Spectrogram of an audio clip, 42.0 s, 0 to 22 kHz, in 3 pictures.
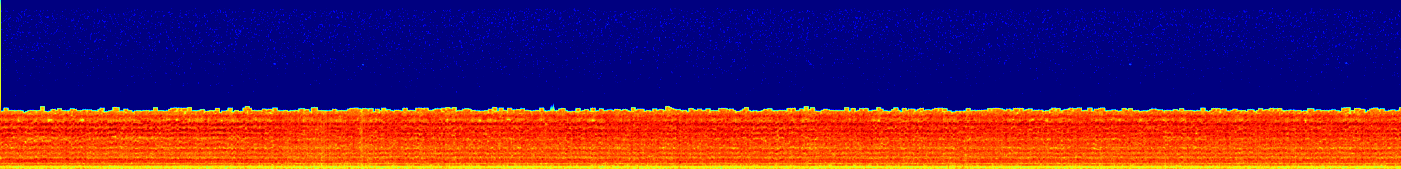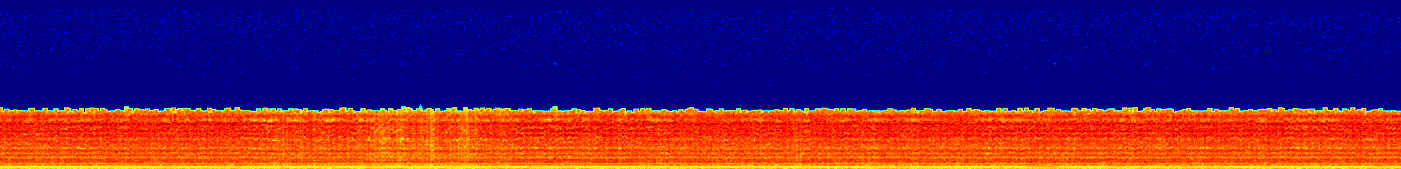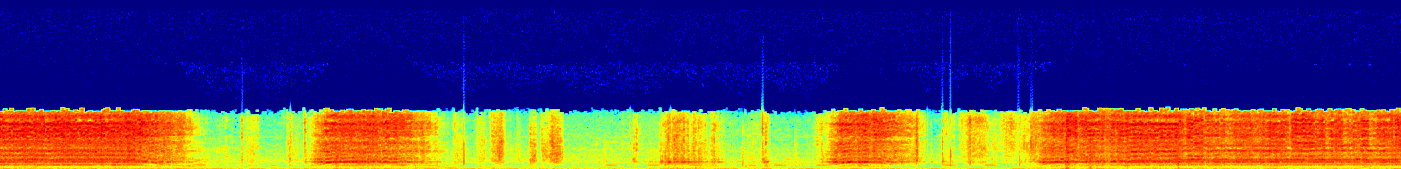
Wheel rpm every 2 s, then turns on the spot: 160, 160, 160, 160, 160, 160, 160, 160, 160, 160, 160, 160, 160, 160, 110, 30, 10, 10, 20, 110, 160.
none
